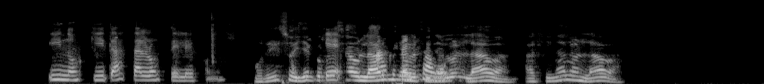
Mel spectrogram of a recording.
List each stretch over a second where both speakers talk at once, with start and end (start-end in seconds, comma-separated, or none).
2.9-4.5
